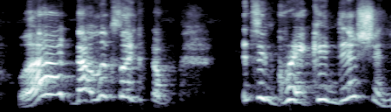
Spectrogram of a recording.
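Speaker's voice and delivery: high-pitched, incredulous reaction; astonished disbelief. Retold or imitated. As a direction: react as if the bargain can't be true. Partner's astonishment at low price, retold.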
